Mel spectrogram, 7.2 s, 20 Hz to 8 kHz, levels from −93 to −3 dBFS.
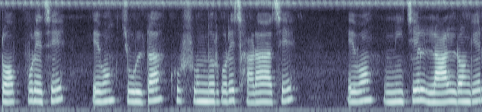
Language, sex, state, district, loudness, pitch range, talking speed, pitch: Bengali, female, West Bengal, Paschim Medinipur, -18 LUFS, 220-240 Hz, 115 wpm, 225 Hz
